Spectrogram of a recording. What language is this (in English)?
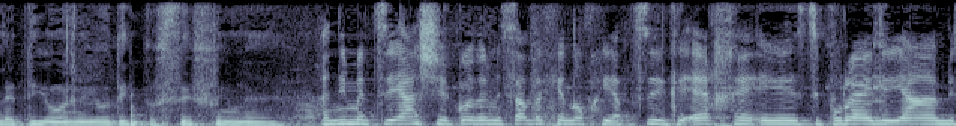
Hebrew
